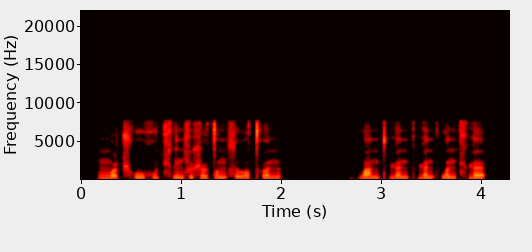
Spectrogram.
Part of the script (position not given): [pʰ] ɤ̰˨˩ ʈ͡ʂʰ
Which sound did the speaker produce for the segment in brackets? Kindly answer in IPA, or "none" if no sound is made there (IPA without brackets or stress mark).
m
